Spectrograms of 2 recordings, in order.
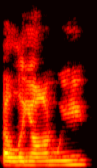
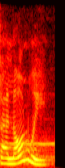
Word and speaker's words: Eilonwy: Oh, you mean like Princess Eleonwy? I'm Princess Eilonwy. Eilonwy? Yeah, it's unpronounceable.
